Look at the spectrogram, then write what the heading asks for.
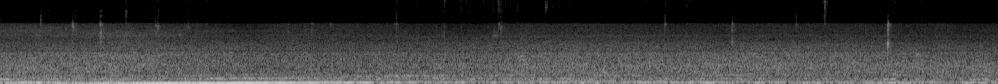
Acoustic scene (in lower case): street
